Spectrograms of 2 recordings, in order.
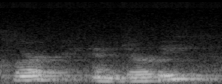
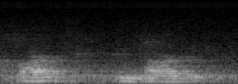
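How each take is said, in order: First: The vowels are pronounced as in American English. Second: The vowels are pronounced as in British English.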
